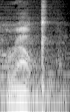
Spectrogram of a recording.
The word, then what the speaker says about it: Rauch: There definitely was that, but when referring to the smoke beer, it's a really hard, like, K sound, like Rauch. – Rauch, okay.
